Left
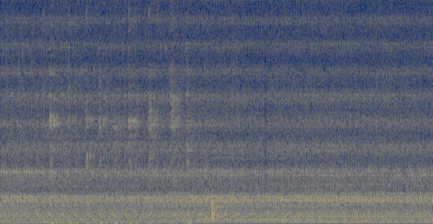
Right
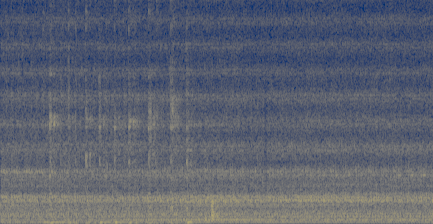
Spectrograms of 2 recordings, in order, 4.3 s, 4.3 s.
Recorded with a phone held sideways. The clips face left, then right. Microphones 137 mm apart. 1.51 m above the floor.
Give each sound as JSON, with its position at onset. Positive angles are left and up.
{"t": 0.4, "sound": "typing on a keyboard", "side_deg": -75, "distance_m": 4.0}
{"t": 2.0, "sound": "footsteps", "side_deg": -10, "distance_m": 7.0}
